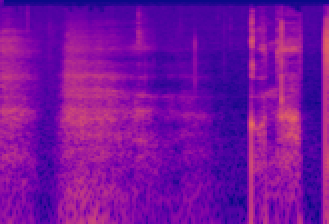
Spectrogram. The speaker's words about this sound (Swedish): Om man lyssnar på det här innan man går och lägger sig, tänker jag. Så just det, då skulle man göra så man kan, det sista man hör när du flåsar in i micken. Jag kan avsluta lite så här.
